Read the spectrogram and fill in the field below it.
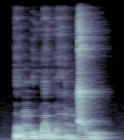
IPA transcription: ə̰ m o w ɛ̃ w ĩ n d͡ʒ u

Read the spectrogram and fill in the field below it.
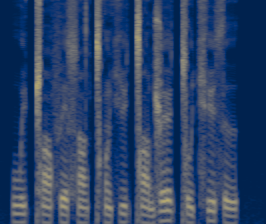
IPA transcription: w y˨ ǁ ɑ̃˨ f e˨ ɬ ɑ̃˨ ǀʰ õ˨ ç y˨ ǀ ɑ̃˨ ɖ͡ʐ øː˦ ǀ u˨ t͡ɕʰ y˦ s ɯ˨

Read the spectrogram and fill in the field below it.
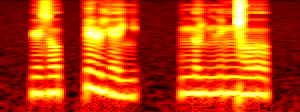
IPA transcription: ʏ z o pː e ɭ j ɘ ʎ | n ʊ ʎ n ʏ ŋ͡ǀ o

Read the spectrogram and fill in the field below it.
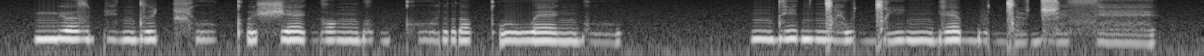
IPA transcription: mʲ ɔ z pʲ ɛ̤ n d o t͡ɕʰ ṳ kʼ ʊ ʃ ɛ ɡ ɔ ŋ ɡ o ɡ kʰ ṳ r ɔ kʼ u w ɛ ŋ ɡ ṳ | n d i d ŋ͡ǀ ɛ̤ w ɡ͡ǀ i ŋ ɡ ɛ b ʊ ɡ͡ǀ ɛ̤ ɖ͡ʐ ɛ̤ s ɛ̤

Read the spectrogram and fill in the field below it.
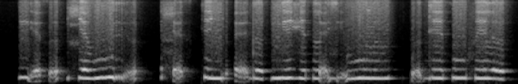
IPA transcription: nʲ ɛ̰ θ ə̰ | ɕ ɛ β uː rʲ ə̰ | ɬ ɛ̰ θ k e ɲ ə̰ ʔ ɛ̰ d ə | nʲ e ʒ e θ l ɛ̰ zʲ ḛ β u l ɯ | p ə̰ ɡ eː θ uː f e l ə

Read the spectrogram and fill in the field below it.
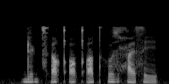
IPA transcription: ɖ i˦ ɖ t͡sʼ ɯ˦ qʼ o˦ qʼ ɯ˦ t̪ʰ u˦ z ħ ɛ˨˦ s i˨

